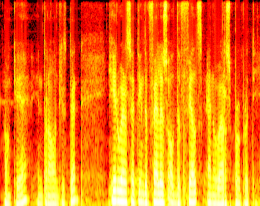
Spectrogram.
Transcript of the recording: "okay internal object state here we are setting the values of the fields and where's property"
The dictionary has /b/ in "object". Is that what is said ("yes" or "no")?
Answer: no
